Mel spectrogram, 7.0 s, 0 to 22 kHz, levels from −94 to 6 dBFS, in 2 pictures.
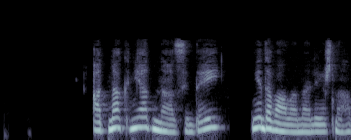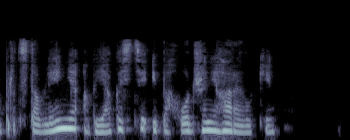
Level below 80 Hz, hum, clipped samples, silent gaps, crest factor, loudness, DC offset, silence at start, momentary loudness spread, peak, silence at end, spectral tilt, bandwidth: -68 dBFS; none; under 0.1%; 2.30-2.50 s; 16 dB; -28 LUFS; under 0.1%; 0.95 s; 13 LU; -12 dBFS; 0.75 s; -6.5 dB/octave; 8 kHz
